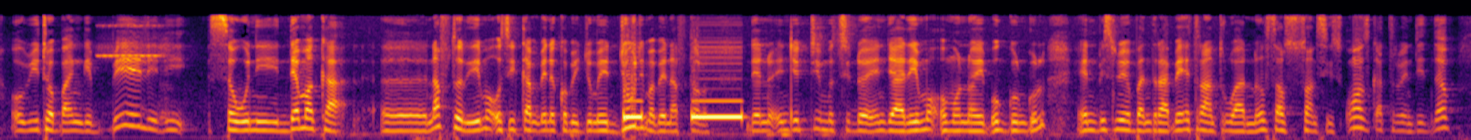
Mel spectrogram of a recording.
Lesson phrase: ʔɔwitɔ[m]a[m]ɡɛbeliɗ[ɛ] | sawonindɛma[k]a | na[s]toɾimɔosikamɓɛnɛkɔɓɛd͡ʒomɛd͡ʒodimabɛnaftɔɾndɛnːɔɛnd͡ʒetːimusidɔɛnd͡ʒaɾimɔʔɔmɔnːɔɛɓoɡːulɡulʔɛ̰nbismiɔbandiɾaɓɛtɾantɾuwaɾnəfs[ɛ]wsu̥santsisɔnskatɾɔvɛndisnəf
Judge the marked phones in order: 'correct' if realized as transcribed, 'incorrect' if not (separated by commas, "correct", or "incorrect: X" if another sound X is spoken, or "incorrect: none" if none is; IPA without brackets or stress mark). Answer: incorrect: b, incorrect: ŋ, incorrect: i, correct, incorrect: f, incorrect: a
